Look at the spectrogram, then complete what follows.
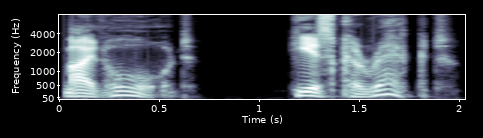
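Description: A man voicing a dutiful, respectful castellan in an audiobook, reporting briskly and urgently like a soldier. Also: mid-range voice, very animated, sharp tone, breathy edge, no echo, clean studio sound, full character voice. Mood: respectful urgency. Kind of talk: audiobook character acting.

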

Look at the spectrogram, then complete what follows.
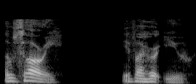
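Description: A man's voice: mid-range voice, animated, normal speed, creaky, a bit bright, slightly rough, no room sound, exaggerated voice. A male narrator voicing a jealous, volatile man who swings from mockery to heated pleading. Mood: contrite. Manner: heated, mocking and intense.

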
